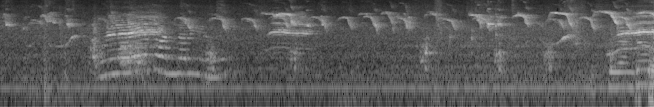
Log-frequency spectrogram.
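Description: A brooding hen that has hatched three chicks clucks repeatedly at close range in a lively, uneven series, with bright chirps mixed in and a steady low hum underneath.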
